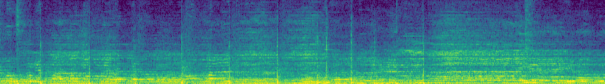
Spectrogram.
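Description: Live worship band playing a contemporary Christian praise song: a drum kit with cymbals, guitar and many voices singing. A sustained low bass note comes in about four seconds in.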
